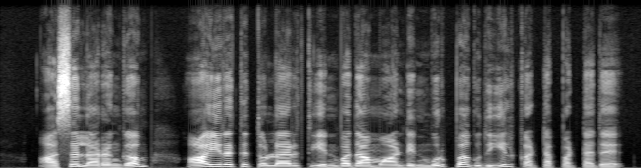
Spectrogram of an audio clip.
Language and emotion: Tamil, neutral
